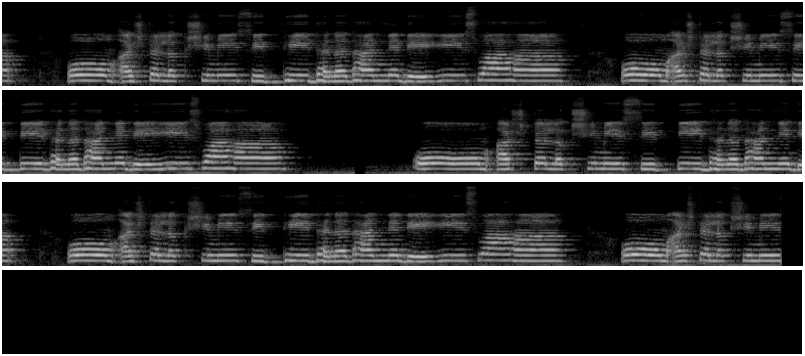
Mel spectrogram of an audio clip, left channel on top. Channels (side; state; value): right; drops out; at 7.8 s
